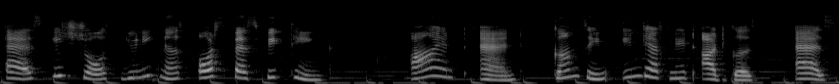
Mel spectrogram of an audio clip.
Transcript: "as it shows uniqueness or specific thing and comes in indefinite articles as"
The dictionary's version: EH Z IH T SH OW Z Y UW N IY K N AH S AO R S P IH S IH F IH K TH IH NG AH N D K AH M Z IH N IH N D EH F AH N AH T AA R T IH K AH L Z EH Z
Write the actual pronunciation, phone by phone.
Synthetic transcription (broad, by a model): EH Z IH T SH OW Z Y UW N IY K N AH S AO R S P IH S IH F IH K T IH NG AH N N K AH M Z IH N IH N D EH F AH N AH T AA R T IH K AH L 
